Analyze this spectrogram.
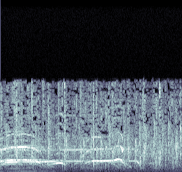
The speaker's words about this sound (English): So a round of applause for all the delegates who are here.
